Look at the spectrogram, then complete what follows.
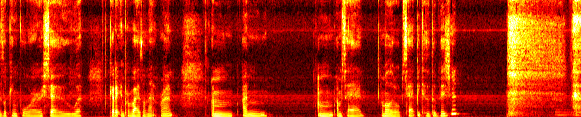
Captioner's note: deep breath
